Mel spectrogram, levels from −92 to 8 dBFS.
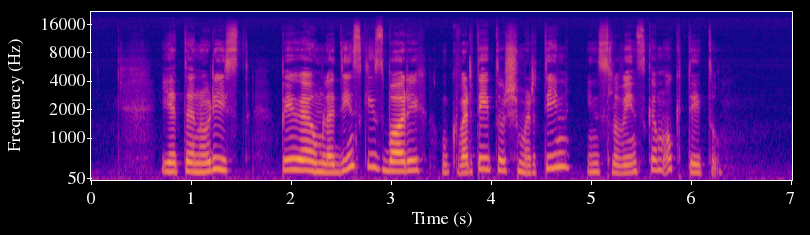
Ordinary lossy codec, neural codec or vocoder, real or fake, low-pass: none; vocoder, 44.1 kHz, 128 mel bands every 256 samples, BigVGAN v2; fake; 19.8 kHz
